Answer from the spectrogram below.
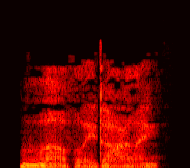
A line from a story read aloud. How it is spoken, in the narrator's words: he murmured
